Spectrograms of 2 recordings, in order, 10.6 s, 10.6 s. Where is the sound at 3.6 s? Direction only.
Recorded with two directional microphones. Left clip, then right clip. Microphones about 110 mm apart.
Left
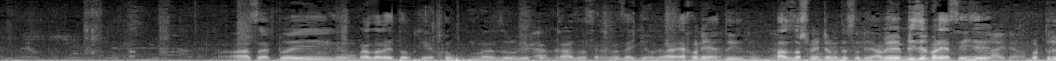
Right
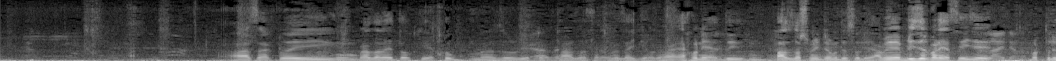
20° right (ahead or behind); by 10.0 s 40° right (ahead or behind).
